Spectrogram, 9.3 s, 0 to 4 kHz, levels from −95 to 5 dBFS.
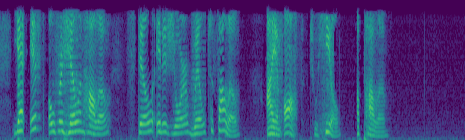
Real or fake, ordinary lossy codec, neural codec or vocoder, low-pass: fake; AAC, 16 kbps; codec, 16 kHz in and 24 kHz out, 1 kbps, XY-Tokenizer; 3.6 kHz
